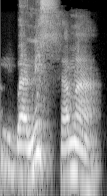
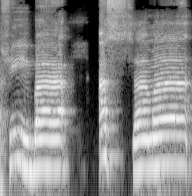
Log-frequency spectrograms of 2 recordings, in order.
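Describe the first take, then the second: First: The words run together with a linking i sound. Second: The words are separated with a fresh a start. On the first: The reader continues without stopping. "Kalau di wasol" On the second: The reader stops before the next word. "Kalau di wakop"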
